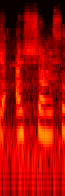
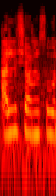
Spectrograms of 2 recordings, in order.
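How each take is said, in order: First: The l disappears and the sh is doubled. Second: The l sound is pronounced before sh. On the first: The speaker calls it right. "बल्कि अश शमसु यानी सूरज" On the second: The speaker calls it wrong. "ये अल शमसु नहीं होगा"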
